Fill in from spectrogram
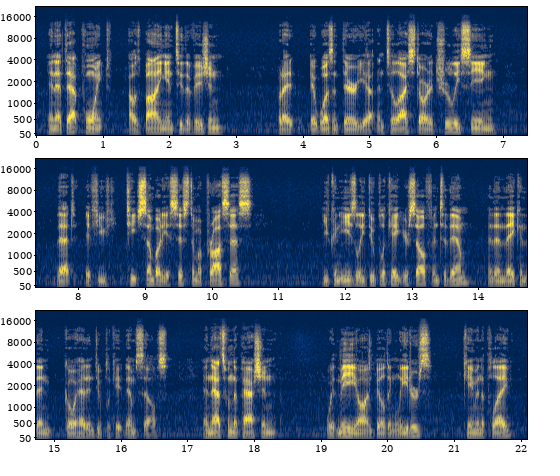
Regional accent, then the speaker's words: Maine, United States; moved away; also born or lived in Jacksonville, Florida / Tallahassee, Florida; I'm originally from Maine. So, a Maine boy living in Tallahassee

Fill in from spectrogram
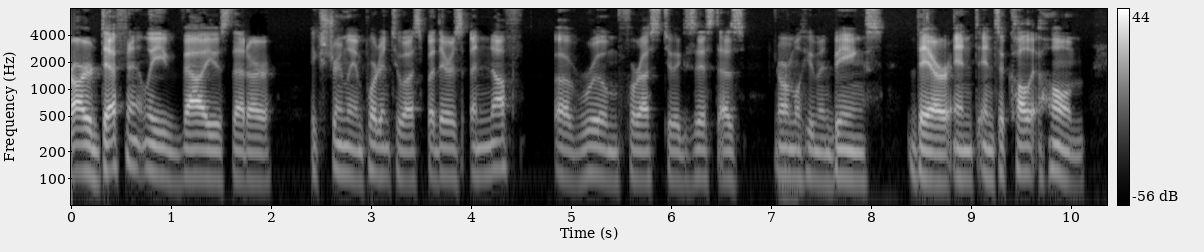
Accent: United States; as an American

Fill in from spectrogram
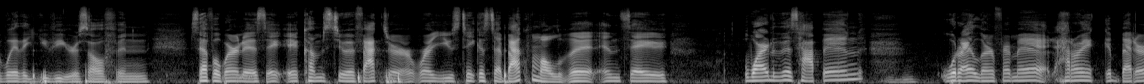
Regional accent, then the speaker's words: the Bay Area, California, United States; I'm from the Bay, obviously. Yay. I'm from the Bay

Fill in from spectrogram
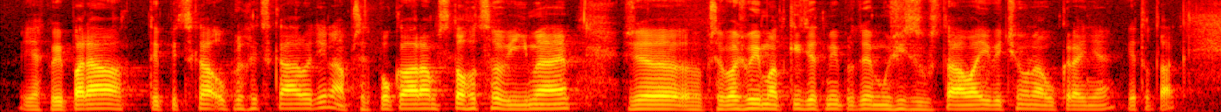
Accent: Czechia; my jako Češi

